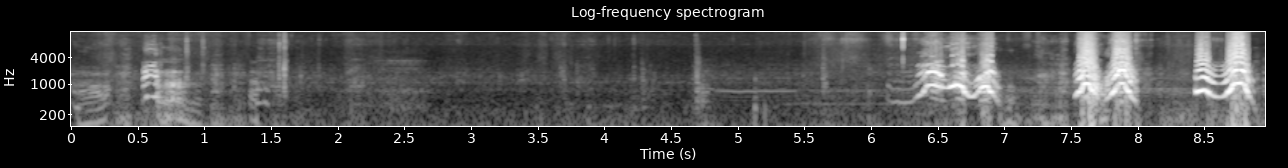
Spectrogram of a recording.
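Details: Dog at a San Diego dog park at sunset, barking at other dogs in a friendly way; a person talks briefly, a quiet stretch follows, then four loud, sharp, ringing barks come in quick succession near the end.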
